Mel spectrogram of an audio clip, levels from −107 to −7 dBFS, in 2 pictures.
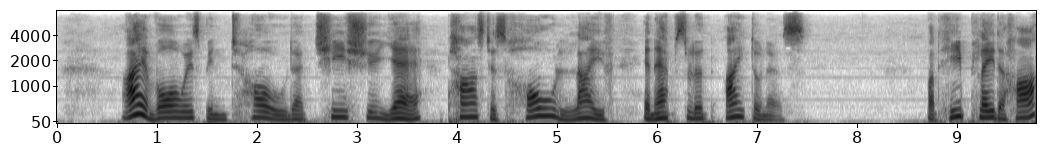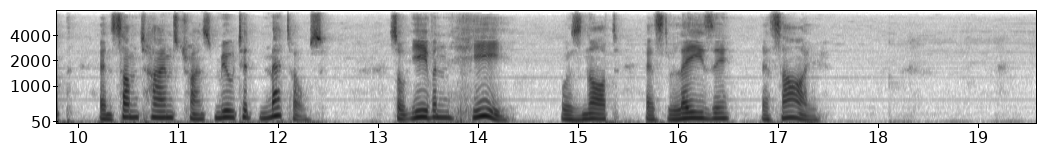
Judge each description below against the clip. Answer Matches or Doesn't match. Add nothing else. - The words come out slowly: Matches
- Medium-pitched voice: Matches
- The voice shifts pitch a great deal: Matches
